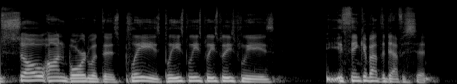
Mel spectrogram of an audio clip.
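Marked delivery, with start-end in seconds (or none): 1.2-2.8 earnest, repeated pleading. Begging lawmakers to cut the bill: begging. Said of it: "I am begging".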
